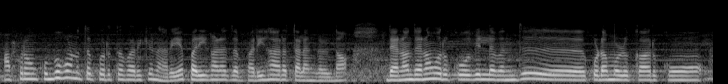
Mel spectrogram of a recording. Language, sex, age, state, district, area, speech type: Tamil, female, 30-45, Tamil Nadu, Thanjavur, rural, spontaneous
